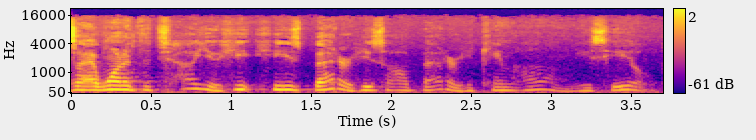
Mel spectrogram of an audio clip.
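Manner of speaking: very soft, fading almost to nothing; hushed retelling. Retold or imitated. Mother tells the pastor her baby is healed, hushed. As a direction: retell her news in a hush, trailing away.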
